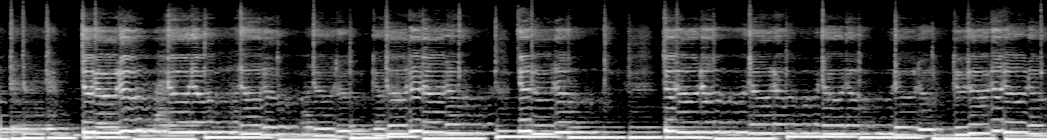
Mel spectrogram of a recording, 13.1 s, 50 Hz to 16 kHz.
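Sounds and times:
a cappella voices humming: 0.0s - 13.0s
low bass voice: 0.0s - 13.0s.

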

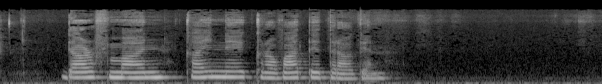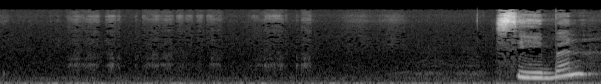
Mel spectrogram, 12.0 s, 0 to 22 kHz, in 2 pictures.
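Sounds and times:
pencil scratching on paper: 6.7s - 9.2s.

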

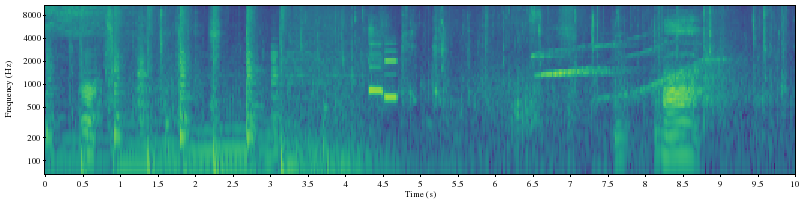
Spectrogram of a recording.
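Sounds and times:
cartoon beeps: 4.3s - 4.8s, 6.5s - 9.2s
rising whistle-like glides: 6.5s - 8.2s.

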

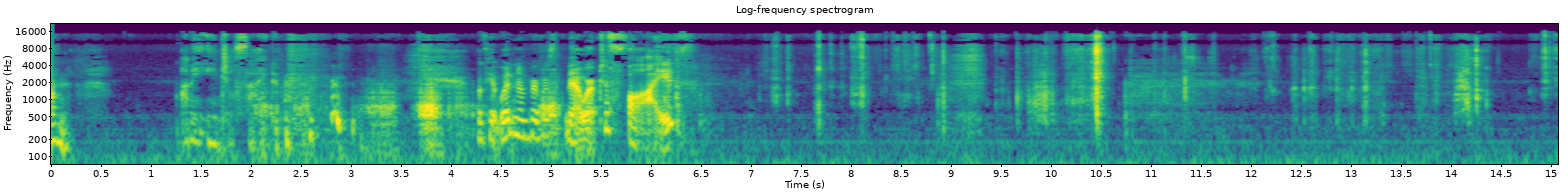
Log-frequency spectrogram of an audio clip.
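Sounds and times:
faint scrapes and rubs: 2.2s - 5.3s.

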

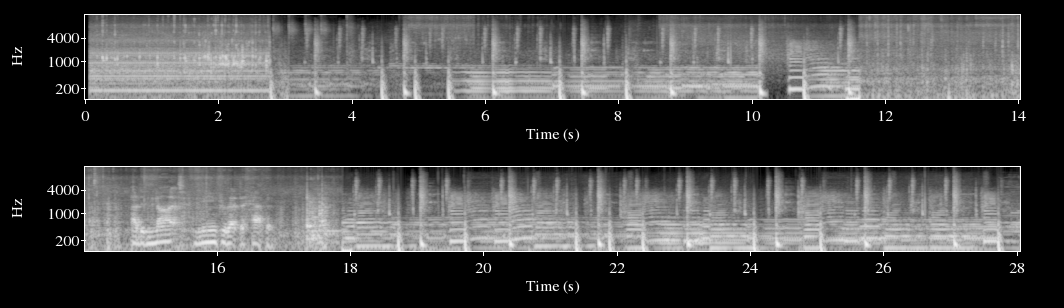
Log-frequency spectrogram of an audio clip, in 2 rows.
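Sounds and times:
coffee pouring into mug: 0.1s - 2.9s
kettle steam hissing: 0.1s - 2.9s, 8.1s - 10.8s, 11.6s - 17.0s
coffee machine pump humming: 0.1s - 3.0s.

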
